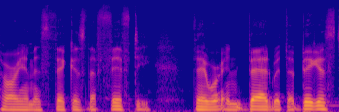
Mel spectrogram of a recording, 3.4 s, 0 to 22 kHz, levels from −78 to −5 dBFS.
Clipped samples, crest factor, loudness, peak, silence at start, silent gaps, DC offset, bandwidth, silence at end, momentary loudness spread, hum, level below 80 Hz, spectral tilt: under 0.1%; 18 dB; -29 LUFS; -12 dBFS; 0 s; none; under 0.1%; 17.5 kHz; 0 s; 10 LU; none; -52 dBFS; -7 dB/octave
